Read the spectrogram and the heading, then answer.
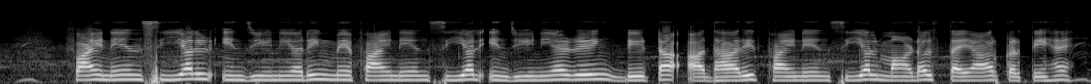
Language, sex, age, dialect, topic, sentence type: Hindi, female, 25-30, Awadhi Bundeli, banking, statement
